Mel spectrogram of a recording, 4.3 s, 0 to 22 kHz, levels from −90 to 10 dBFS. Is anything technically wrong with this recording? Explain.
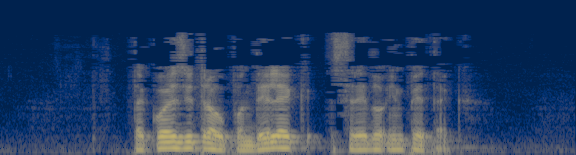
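Yes. Throughout, the speech rings and smears, with hiss pumping alongside it and nothing above 10 kHz. This is likely WMA compression. Long transform blocks spread noise, and a low bitrate near 32 kbps drops weak detail.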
